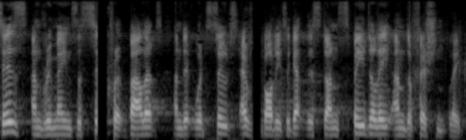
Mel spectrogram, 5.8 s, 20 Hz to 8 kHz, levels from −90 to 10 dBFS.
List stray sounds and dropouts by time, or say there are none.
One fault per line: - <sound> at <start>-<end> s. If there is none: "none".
- dropout at 1.2-1.3 s
- dropout at 3.2-3.3 s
